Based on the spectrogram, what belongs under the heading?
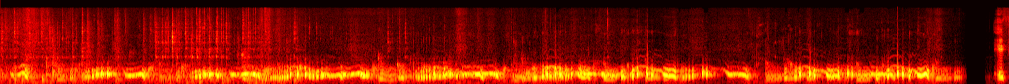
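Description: Rock Doves coo in low, throaty, rolling phrases that overlap almost without pause, several birds giving soft gurgling notes together in a quiet enclosed space.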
